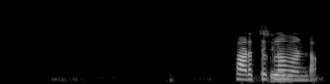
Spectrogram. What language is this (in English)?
Tamil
